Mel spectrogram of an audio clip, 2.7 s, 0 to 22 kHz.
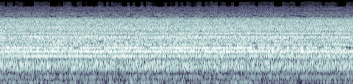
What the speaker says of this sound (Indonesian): apabila kita nyalakan, nah di hair dryer ini kebetulan ada 3 percepatan atau 3 tingkat panas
